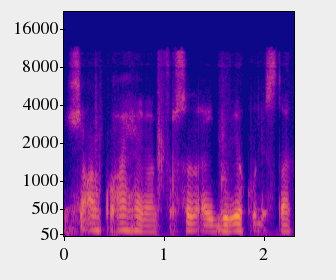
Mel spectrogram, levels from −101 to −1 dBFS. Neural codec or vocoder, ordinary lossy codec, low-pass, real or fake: autoencoder, 48 kHz, 32 numbers a frame, DAC-VAE, trained on Japanese speech; Opus, 24 kbps; 10.8 kHz; fake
